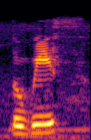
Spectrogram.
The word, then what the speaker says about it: Luis: Joaquin, I think, would make a good Luis alternative because they're both the two-syllable names with a stress on the second syllable. Luis, Joaquin, and they both have that strong E sound in it.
